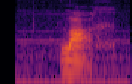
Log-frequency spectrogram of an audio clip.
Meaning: 1. layer 2. stratum 3. tune, song 4. order 5. thrust, stab 6. good method, knack
- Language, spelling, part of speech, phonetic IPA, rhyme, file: Icelandic, lag, noun, [ˈlaːɣ], -aːɣ, Is-lag.oga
